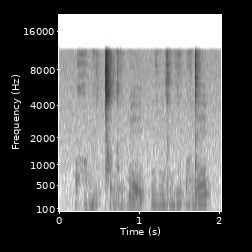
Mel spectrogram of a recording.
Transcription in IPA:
x ɔ̤ b e̤ ǀ ɪ ɡ l e̤ ɓ e | ɳ i̤ ŋ ɡ ɪ b e̤ ɓ ɔ̤ d e

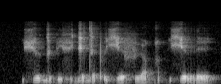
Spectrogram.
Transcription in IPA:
ç ʉ ɡ ʉ pʲ ʉ fʲ ʉ ɡ e d ɛ pʼ ə ç e f ʉ q | ç e r e

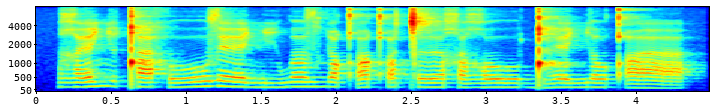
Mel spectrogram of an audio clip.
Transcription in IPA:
ʁ ɛ ʎ ə ǃ a h oː z ɛː ɲ i w ʌː z ʎ o qʼ ʌ qʼ o ǀ əː χ ə ʁ oː ɡ͡ǃ ɛː ɲ ʌ w qʼ aː

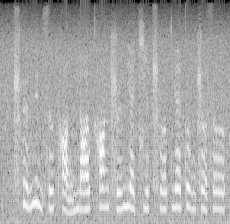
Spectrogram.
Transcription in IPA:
ʈ͡ʂʰ ɻ̩˥˧ n̪ y˥˩ n s ɹ̩˧˥ pʰ ɑ̰˨˩ ŋ m j ɑ˧˥ ʊ̯ kʰ ɑ˥ ŋ ʂ ɻ̩˧˥ n̪ j ɛ˥˩ t͡ɕ i˥ ʈ͡ʂʰ ɤ˥ t̪ ɥ ɛ˥ t̪ ɤ˥˧ ŋ ʂ ɤ˥˩ s ɤ˥

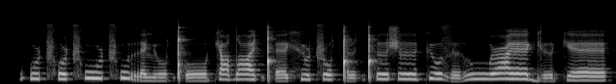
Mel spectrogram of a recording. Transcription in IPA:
ʔ u˥ ʈ͡ʂʰ o˥ ʈ͡ʂʰ uː˥ ʈ͡ʂʰ u˥ r ɛ˩ lʲ oː˩ ǃʼ oː˩ kʲ ɛ˥ dˤ ɛː˥ ǃʼ ɛ˩ xʲ u˥ ʈ͡ʂ o˥ ǃ ɘ˩ ǃʼ ɘ˥ ʃ ɘː˥ kʲ o˥ z ɘ˩ ɦ uː˥ ʕ ɛː˥ ɡʲ ɘː˩ kʲ ɛː˥

